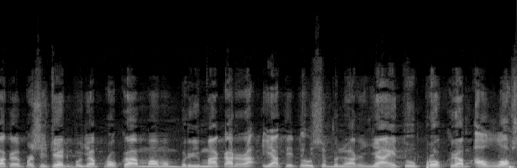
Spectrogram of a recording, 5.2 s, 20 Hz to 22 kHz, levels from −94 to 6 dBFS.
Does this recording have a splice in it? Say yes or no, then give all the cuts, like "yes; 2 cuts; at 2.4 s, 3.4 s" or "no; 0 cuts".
no; 0 cuts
